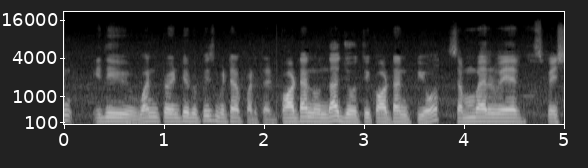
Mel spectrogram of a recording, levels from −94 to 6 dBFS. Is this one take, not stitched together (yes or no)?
no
